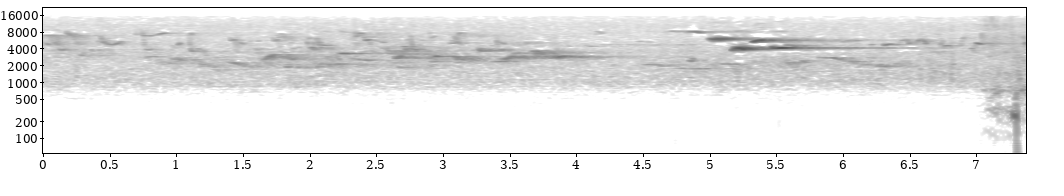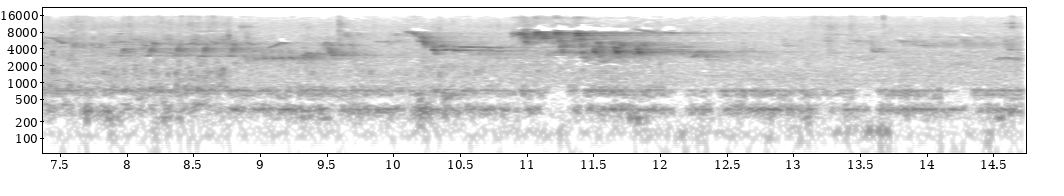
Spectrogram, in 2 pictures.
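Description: Small birds chirping, the loudest calls about five seconds in and again a few seconds before the end. A low steady hum comes in about halfway through.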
